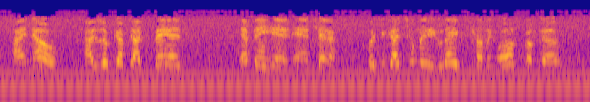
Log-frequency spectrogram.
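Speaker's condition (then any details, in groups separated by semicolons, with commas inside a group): Parkinson's; largely wheelchair bound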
